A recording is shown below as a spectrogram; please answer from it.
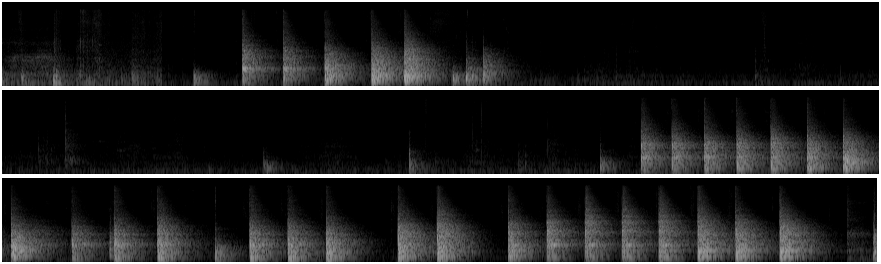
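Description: A mallet striking wooden bench legs, driving their glued tenons down into the mortises of the seat. A short run of quick blows, a pause of several seconds, then a long, steady run of blows at about two or three a second.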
